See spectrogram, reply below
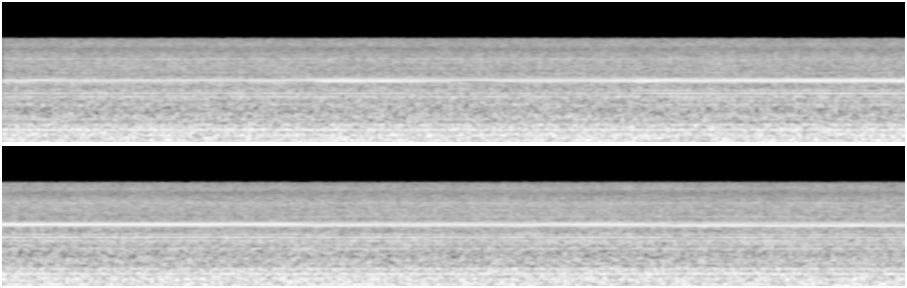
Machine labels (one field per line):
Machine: pump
